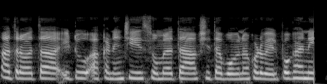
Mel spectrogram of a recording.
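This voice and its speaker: A woman's voice: high voice, level tone, fast, a bit bright. A woman casually retelling a television serial episode in a chatty storytelling manner. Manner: chatty, linking with repeated connectors.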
